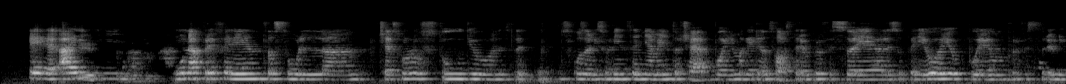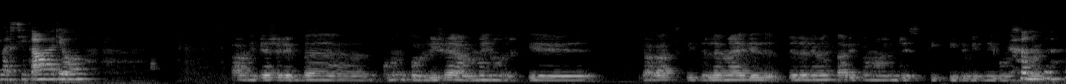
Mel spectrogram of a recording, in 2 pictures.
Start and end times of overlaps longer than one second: none

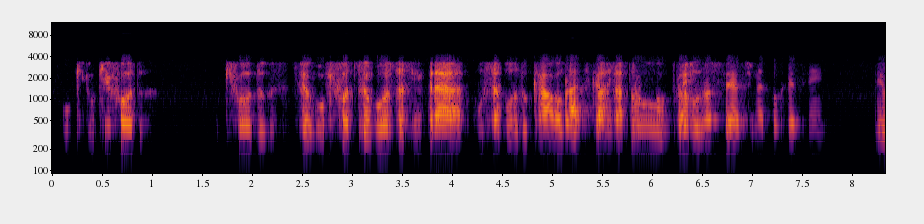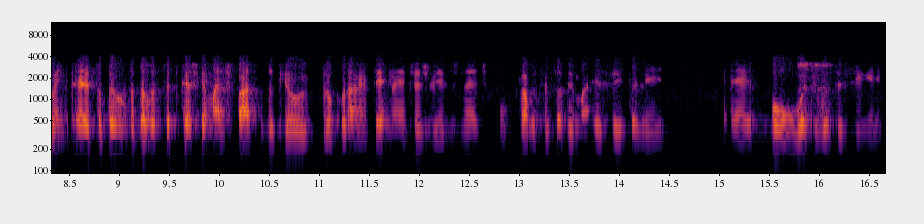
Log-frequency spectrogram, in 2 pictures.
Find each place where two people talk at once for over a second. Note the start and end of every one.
5.1-6.7

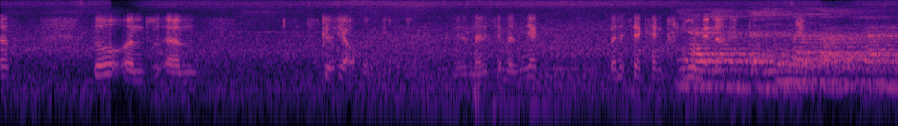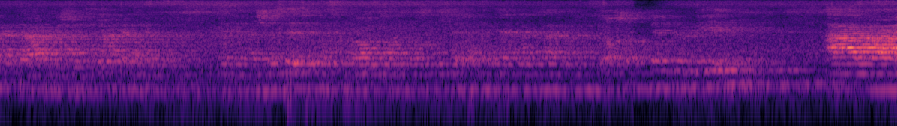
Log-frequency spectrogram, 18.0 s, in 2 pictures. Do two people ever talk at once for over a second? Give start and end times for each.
6.7-8.1

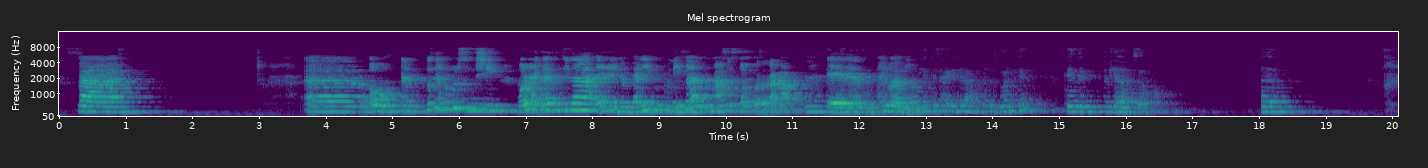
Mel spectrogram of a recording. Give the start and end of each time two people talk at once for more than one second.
11.5-12.8

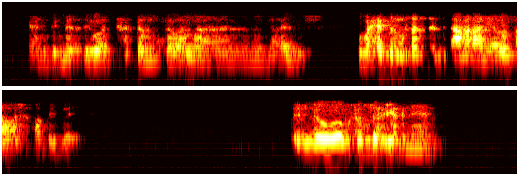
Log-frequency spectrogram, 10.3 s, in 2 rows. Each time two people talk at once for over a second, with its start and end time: none

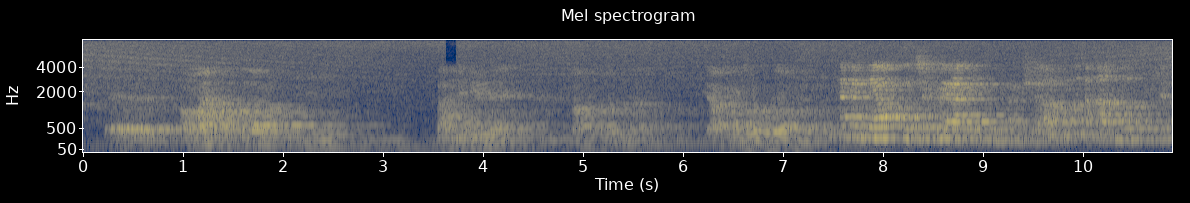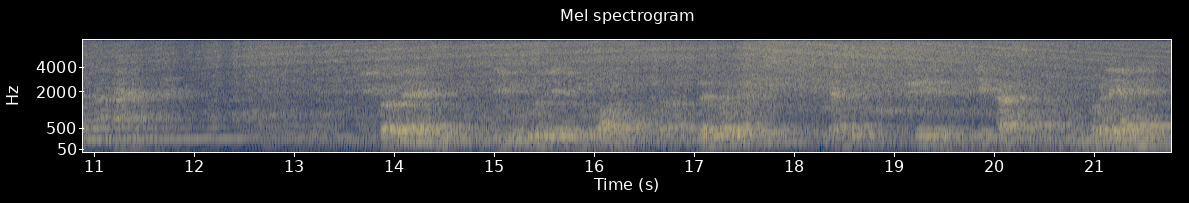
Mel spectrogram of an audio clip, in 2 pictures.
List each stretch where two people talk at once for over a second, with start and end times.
none

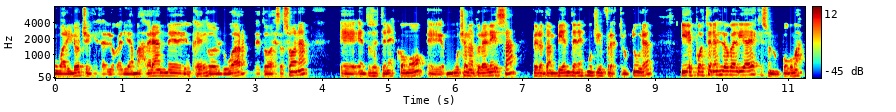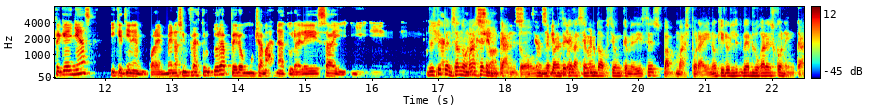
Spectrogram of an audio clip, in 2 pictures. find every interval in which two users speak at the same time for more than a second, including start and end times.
16.9-19.4

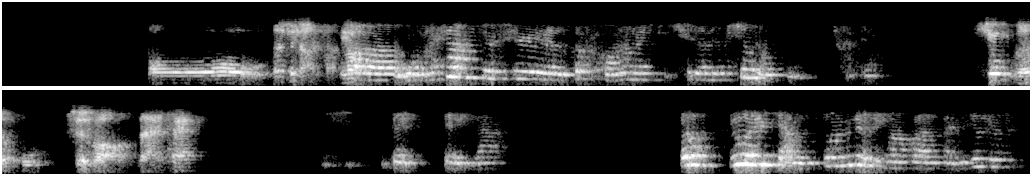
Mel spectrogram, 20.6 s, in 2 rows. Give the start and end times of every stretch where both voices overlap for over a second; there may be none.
none

